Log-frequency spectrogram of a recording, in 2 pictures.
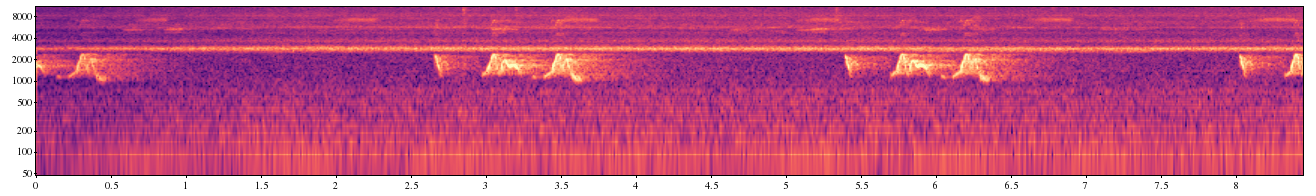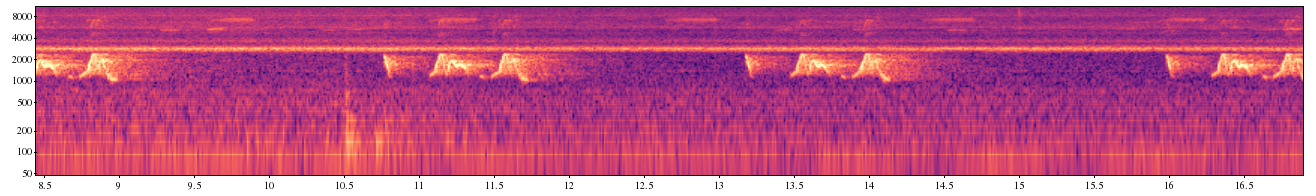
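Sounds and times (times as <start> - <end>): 
chuck-will's-widow calling: 0.0 - 1.0, 2.6 - 4.0, 5.1 - 6.9, 8.0 - 12.1, 12.7 - 14.7, 15.9 - 16.8
high droning chorus of night insects: 0.0 - 16.8.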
